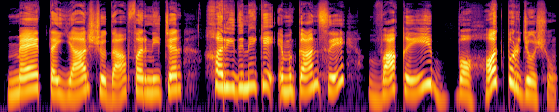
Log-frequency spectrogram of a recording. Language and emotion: Urdu, surprised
